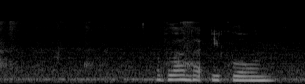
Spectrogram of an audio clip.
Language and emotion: Russian, neutral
